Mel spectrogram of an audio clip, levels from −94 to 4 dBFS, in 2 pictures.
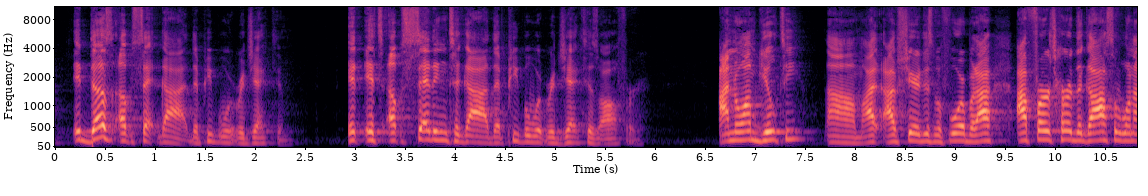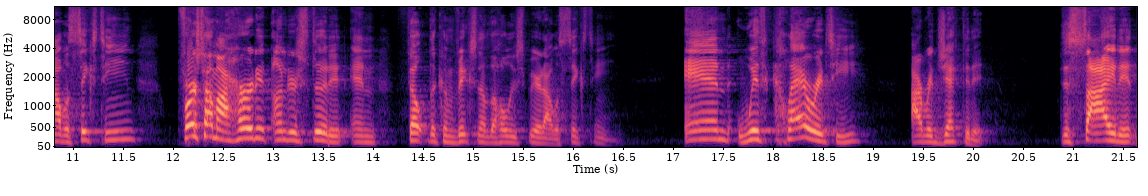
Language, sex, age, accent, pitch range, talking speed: English, male, 30-49, American, 140-190 Hz, 175 wpm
